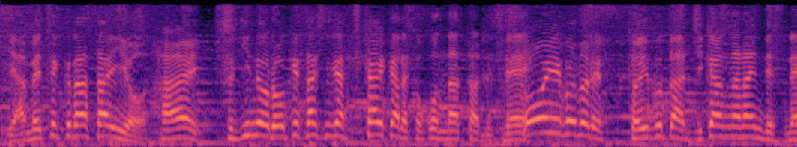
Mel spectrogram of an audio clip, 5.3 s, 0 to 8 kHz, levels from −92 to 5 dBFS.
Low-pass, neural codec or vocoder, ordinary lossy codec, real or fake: 7.2 kHz; codec, 16 kHz in and 24 kHz out, 1 kbps, XY-Tokenizer; MP3, 48 kbps; fake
